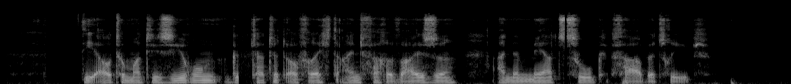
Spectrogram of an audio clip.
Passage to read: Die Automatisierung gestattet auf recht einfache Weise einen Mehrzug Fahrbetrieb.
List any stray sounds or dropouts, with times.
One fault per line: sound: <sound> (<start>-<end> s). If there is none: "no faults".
sound: dropout (2.4-2.5 s)
sound: dropout (5.6-5.7 s)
